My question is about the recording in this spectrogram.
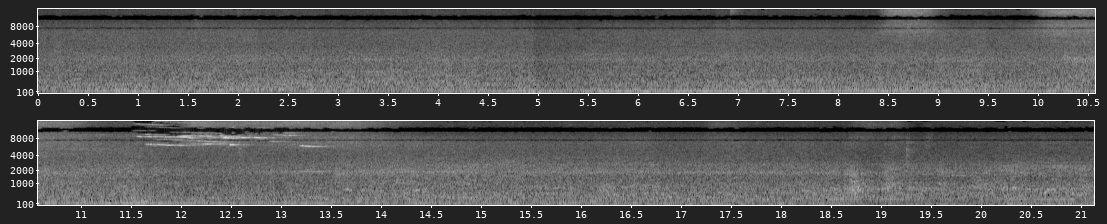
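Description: Yokohama Municipal Subway Blue Line electric train with a Mitsubishi IGBT-VVVF inverter standing at an underground platform with a steady hum, then pulling out. Brief high gliding inverter tones about halfway through as it starts moving, and its running noise carries on along the tunnel as it leaves.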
